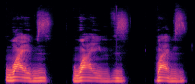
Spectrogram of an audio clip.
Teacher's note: after v sound you have the z sound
